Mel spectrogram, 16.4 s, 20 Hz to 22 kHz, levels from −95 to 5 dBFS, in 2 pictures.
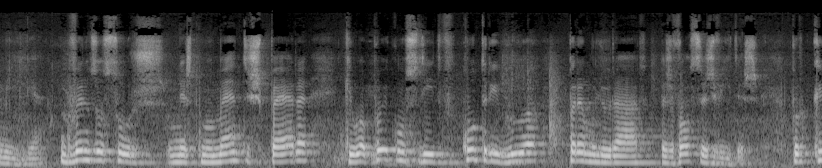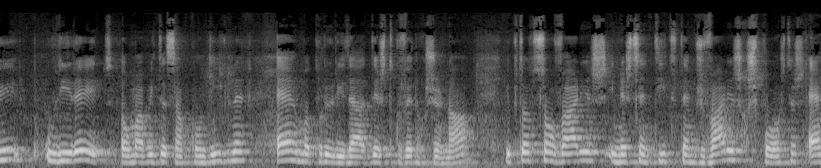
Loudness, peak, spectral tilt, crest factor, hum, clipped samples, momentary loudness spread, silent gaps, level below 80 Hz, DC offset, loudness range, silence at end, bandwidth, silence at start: -22 LUFS; -2 dBFS; -5 dB/octave; 18 dB; none; under 0.1%; 6 LU; none; -54 dBFS; under 0.1%; 1 LU; 0 s; 16 kHz; 0 s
